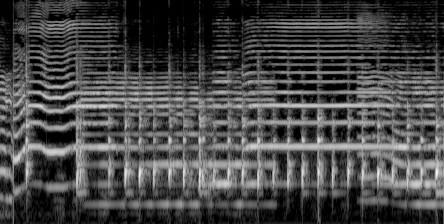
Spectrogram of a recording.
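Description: Traditional temple music: a melody held in long, steady notes, with a quick pitch sweep near the start, over rapid, evenly spaced drum strokes.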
